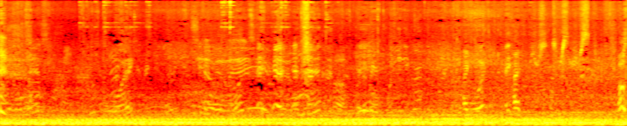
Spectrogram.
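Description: A nearby off-road vehicle engine idling with a steady low rumble, with people's voices in the background.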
